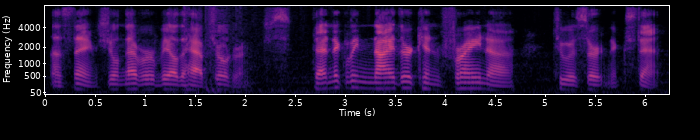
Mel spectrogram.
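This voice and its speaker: A man's voice: mid-range voice, normal speed, bright, forceful tone, low-quality recording. A man hosting a gaming video with casual, rambling commentary, thinking aloud as he plays. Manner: rambling, thinking aloud about game lore.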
